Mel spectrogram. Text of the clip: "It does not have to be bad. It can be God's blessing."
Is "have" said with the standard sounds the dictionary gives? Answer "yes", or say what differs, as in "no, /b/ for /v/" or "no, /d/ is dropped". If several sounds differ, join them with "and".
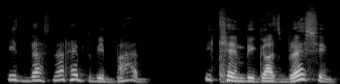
no, /p/ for /v/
